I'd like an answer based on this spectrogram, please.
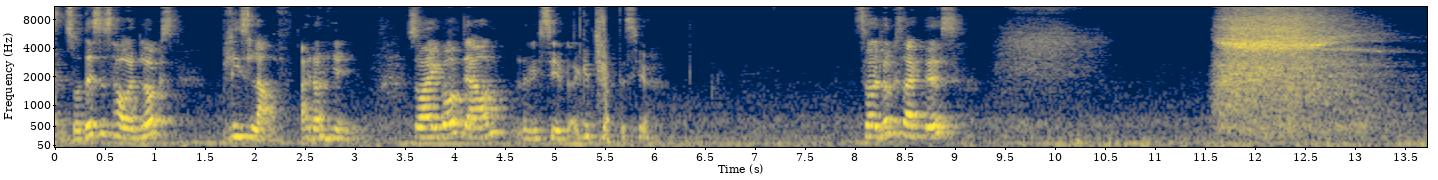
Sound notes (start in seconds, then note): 9.4 breaths heavily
